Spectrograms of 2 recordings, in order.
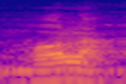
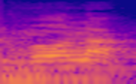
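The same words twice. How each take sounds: First: The word starts with a soft h sound. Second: The same.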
